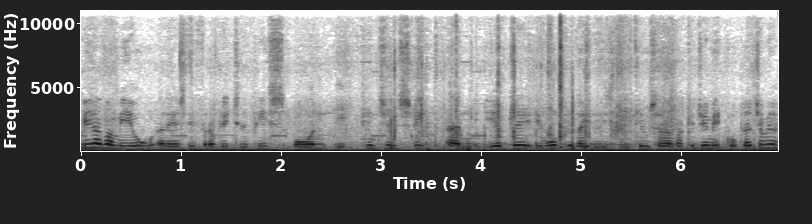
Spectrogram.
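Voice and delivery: clipped, steady radio procedure voice; officer calling control over the radio; police radio call. Real, not acted.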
